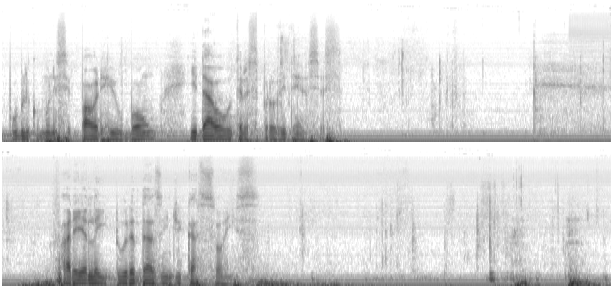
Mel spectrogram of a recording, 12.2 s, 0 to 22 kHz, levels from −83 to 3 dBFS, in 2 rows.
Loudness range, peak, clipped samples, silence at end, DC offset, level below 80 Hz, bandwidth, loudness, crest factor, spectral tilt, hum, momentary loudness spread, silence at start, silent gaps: 9 LU; -10 dBFS; under 0.1%; 0 s; under 0.1%; -32 dBFS; 16.5 kHz; -29 LUFS; 18 dB; -7.5 dB/octave; none; 19 LU; 0 s; none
